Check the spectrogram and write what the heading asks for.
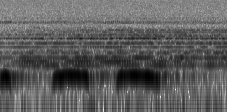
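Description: Owl hoot sound effect: two drawn-out hoots over a faint held music chord.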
